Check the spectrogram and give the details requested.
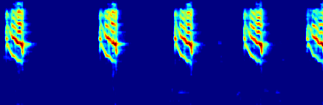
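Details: Loud, rough, descending scolding notes repeated about once a second from a local long-tailed shrike that sings steadily through its moult with mimicked wild bird sounds; faint murmurs in the background.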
